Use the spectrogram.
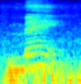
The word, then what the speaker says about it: मैं: यहाँ पर देखिए, हम शब्द लिए हैं मैं, इसको उच्चारण में क्या करना है, मैं में ए और यहाँ पर बिंदी है, अनुस्वार है, तो ये हो जाएगा मैं।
